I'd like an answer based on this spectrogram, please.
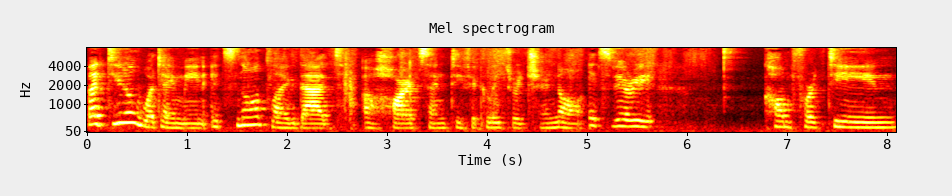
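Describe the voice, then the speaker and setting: A somewhat breathy woman with a non-native accent, fairly low pitch, lively intonation and a fairly slow pace. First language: not English. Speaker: lifestyle vlogger. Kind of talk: casual book review vlog. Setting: at home in bedroom. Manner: hesitant, many fillers.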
